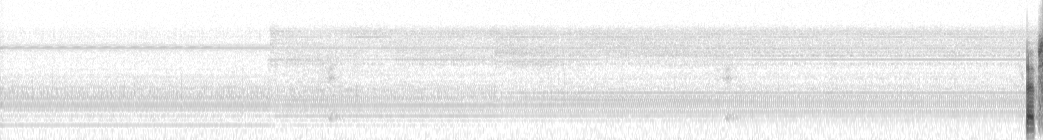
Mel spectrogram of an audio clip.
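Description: Near silence: a faint, steady hum.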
